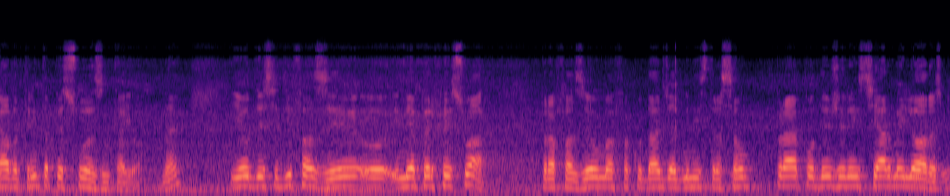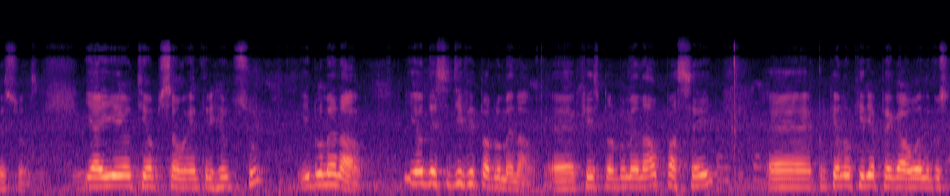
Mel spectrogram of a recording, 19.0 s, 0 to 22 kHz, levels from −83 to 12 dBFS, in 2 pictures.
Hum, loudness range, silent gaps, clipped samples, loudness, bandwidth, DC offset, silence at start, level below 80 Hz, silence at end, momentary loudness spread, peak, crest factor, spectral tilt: none; 4 LU; none; under 0.1%; -21 LUFS; 9.8 kHz; under 0.1%; 0 s; -48 dBFS; 0 s; 14 LU; -4 dBFS; 16 dB; -7 dB/octave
